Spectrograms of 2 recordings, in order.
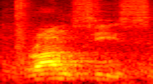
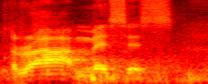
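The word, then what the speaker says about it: Ramesses: But the most important one, or the famous name, is the coronation one, Ramses. Actually, Ramses is a Greek pronunciation, but the actual pronunciation of Ramses is Ra-Meses.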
